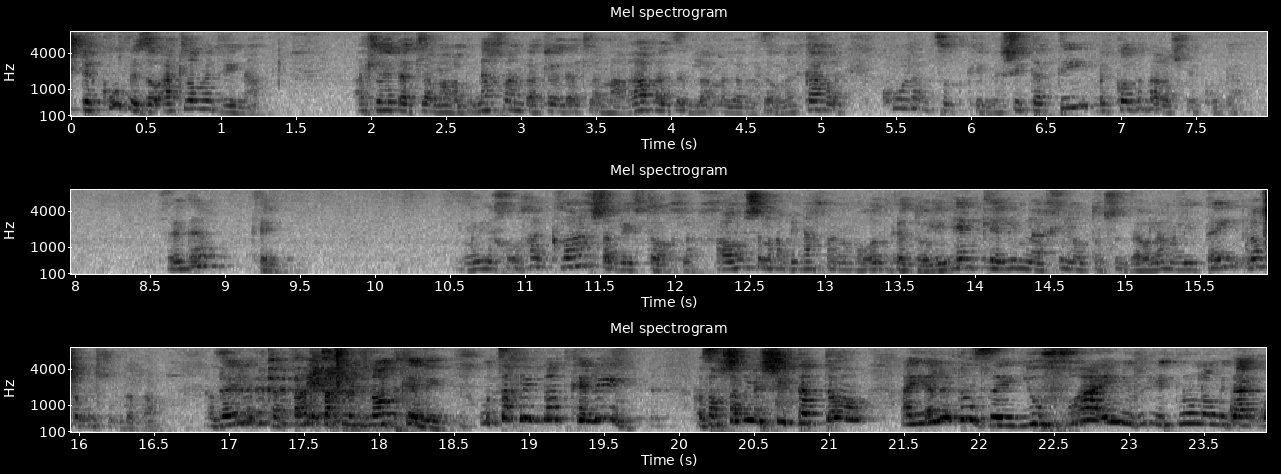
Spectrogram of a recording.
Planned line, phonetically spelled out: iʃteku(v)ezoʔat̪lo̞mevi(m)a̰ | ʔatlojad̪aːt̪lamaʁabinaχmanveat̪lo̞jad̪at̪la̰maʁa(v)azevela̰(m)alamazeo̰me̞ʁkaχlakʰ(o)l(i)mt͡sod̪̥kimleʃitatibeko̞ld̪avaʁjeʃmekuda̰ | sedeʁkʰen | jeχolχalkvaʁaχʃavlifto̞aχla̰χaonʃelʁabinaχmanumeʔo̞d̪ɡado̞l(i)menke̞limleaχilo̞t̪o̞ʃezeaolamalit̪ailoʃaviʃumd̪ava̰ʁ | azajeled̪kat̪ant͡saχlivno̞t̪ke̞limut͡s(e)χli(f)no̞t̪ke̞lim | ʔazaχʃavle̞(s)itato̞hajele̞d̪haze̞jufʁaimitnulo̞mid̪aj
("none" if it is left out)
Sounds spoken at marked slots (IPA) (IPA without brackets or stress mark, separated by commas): v, n, v, m, u, a, i, a, v, ʃ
